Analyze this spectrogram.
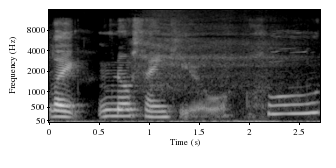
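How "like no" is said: normal talking voice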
